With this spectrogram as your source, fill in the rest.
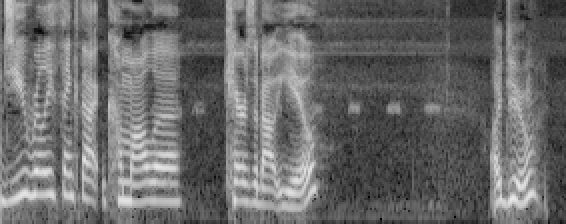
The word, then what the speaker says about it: Kamala: Her name is pronounced Kamala Harris, not Kamala or Kamala or Kamala or anything else that y'all like to say.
